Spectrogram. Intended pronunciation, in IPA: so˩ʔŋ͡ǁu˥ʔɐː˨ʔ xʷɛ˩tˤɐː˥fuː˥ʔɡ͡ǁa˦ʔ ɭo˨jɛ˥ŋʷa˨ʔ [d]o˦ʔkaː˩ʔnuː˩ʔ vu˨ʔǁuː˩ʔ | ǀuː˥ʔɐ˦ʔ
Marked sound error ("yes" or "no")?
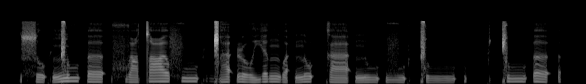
yes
